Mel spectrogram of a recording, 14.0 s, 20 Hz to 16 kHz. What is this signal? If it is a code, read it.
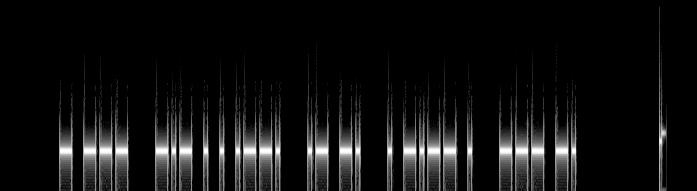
Morse code, heard as a keyed tone, about 15 wpm, 700 Hz. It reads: TO KEEP AN EYE ON
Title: Sets of 5 Words Encore 15wpm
